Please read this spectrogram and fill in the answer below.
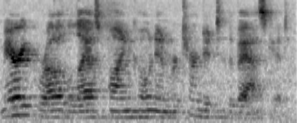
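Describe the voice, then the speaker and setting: A woman author reading aloud from her novel to a live audience, giving the dialogue a lively touch. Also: low voice, quick pace. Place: conference room. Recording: roomy, distant with background noise.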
